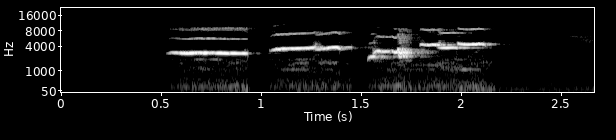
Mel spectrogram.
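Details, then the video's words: Young Oriental magpie-robin in ngriwik practice song, imitating sparrow filler: three clear whistled phrases in quick succession, the first steady and high, the second slightly rising, the third a warbling twist. "Kacer Muda ngriwik Isian burung gereja."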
